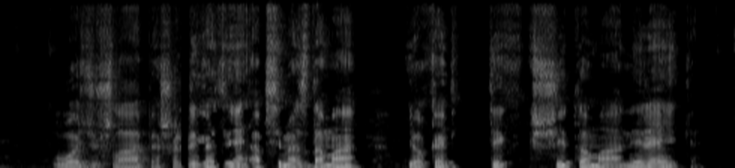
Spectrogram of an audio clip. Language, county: Lithuanian, Telšiai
